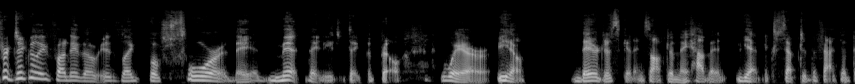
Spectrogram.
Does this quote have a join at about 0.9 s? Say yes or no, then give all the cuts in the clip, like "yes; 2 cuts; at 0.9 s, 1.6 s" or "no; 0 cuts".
no; 1 cut; at 4.2 s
